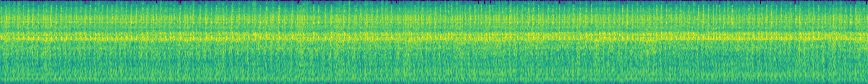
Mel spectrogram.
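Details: Bush cutter (weed eater) small two-stroke after repair: dirty spark plug cleaned, no fuel found, filter opened and blockage removed; first start after priming the pump and using choke. Steady, even high-pitched buzz at constant speed, no misses or surging; running cleanly, fixed.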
